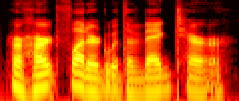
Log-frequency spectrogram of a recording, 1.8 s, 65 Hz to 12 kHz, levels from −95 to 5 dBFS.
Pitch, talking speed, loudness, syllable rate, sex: 115 Hz, 235 wpm, -21 LUFS, 7.0 syllables/s, male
